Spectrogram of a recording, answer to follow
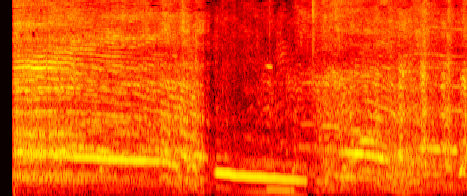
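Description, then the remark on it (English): A racetrack crowd at horse races roars with cheering and screaming as the ponies they bet on win, dense and loud; midway the din briefly drops while a single sustained yell rings out, then the massed shouting surges back. “there's nothing better than when everyone was kind of, you know, betting on similar ponies and then they'd win and like the whole place is going nuts. We're all screaming.”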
